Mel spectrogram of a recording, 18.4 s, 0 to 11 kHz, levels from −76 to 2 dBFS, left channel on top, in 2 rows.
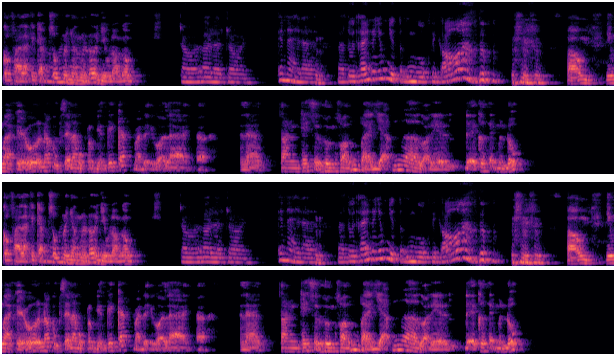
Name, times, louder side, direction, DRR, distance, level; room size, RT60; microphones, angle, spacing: voice 1, 0.0-2.0 2.3-2.4 4.7-4.8 7.6-8.1 8.5-12.3 12.7-13.1 13.4-16.9, right 1 dB, 35° right, 0.9 m, -26 dB
voice 2, 0.6-1.3 2.7-3.7 4.1-4.7 5.0-7.5 7.8-8.0, left 1 dB, 15° left, 0.9 m, -31 dB
3.4 x 3.0 x 3.7 m
head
